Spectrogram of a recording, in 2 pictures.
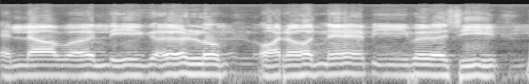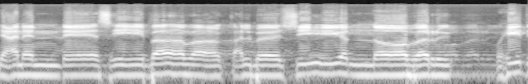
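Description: A man's voice chanting melodically into a microphone, in long held phrases with short breaks between them.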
